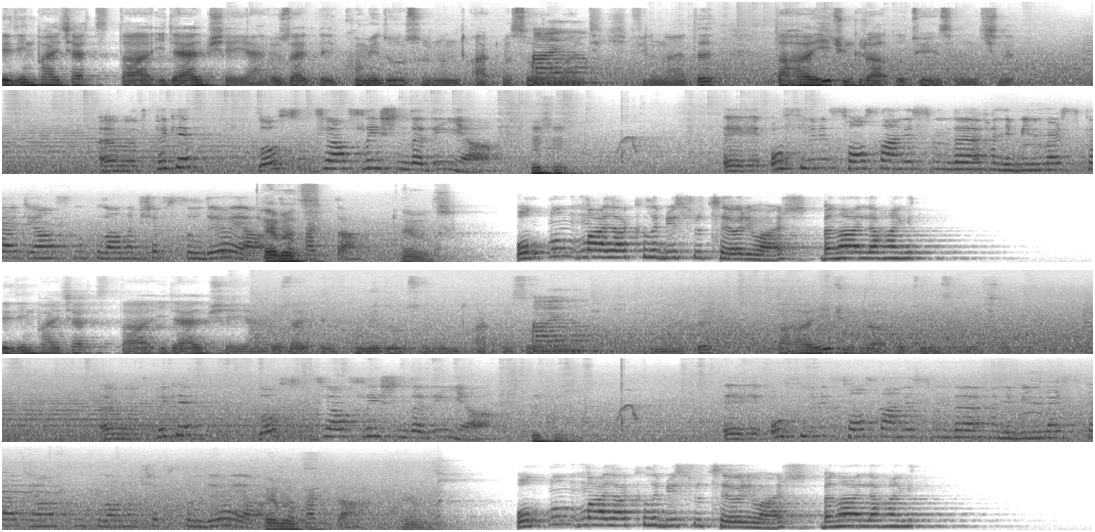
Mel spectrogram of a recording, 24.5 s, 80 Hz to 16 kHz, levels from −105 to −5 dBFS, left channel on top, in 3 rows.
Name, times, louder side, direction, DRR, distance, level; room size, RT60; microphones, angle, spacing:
voice 1, 0.0-4.4 4.8-7.7 12.2-12.5 18.3-18.7 19.4-19.7, left 6 dB, 75° left, 0.4 m, -31 dB
sound 1, 1.7-14.3, left 1 dB, 55° left, 4.6 m, -64 dB
sound 2, 1.9-19.7, right 2 dB, 65° right, 0.7 m, -44 dB
voice 2, 4.0-4.5 8.9-9.7 10.1-11.9 13.6-18.4 18.6-19.1 20.2-23.2, left 2 dB, 25° left, 0.6 m, -36 dB
Trumpet, 8.1-13.1, right 5 dB, 25° right, 2.1 m, -52 dB
16.0 x 8.4 x 5.0 m
head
